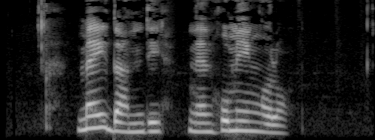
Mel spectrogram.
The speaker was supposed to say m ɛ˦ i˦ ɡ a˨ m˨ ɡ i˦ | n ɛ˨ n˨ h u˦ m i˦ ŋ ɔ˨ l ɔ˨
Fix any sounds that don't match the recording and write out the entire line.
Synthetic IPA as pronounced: m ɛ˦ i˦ d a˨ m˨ d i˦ | n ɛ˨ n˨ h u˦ m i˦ ŋ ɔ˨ l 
